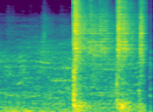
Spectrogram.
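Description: A loaded barbell with rubber bumper plates is dropped from overhead and hits the gym floor with one loud, sharp impact about a second in. A second, lighter impact follows just under a second later as the bar bounces.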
